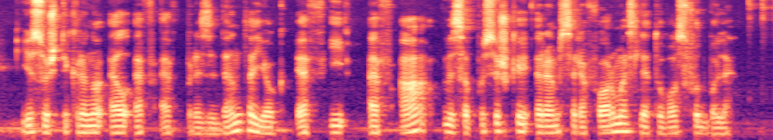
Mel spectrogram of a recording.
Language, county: Lithuanian, Šiauliai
